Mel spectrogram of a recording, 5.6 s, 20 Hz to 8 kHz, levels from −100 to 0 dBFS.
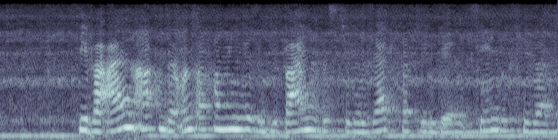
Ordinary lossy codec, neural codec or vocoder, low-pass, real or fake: none; codec, 16 kHz, 4 kbps, FreqCodec, smaller model; 7.2 kHz; fake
